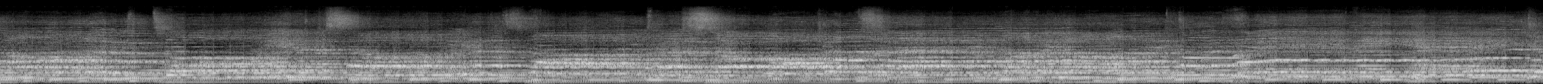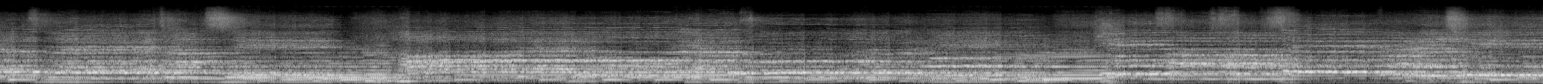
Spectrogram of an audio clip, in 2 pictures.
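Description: Women's choir singing in parts, with piano accompaniment.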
